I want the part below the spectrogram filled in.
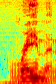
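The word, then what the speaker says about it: Raimann: bernard ryman or um raymond apparently is how that's pronounced even though that's clearly not how it's pronounced if you have any kind of german heritage being austrian um uh or trevor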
